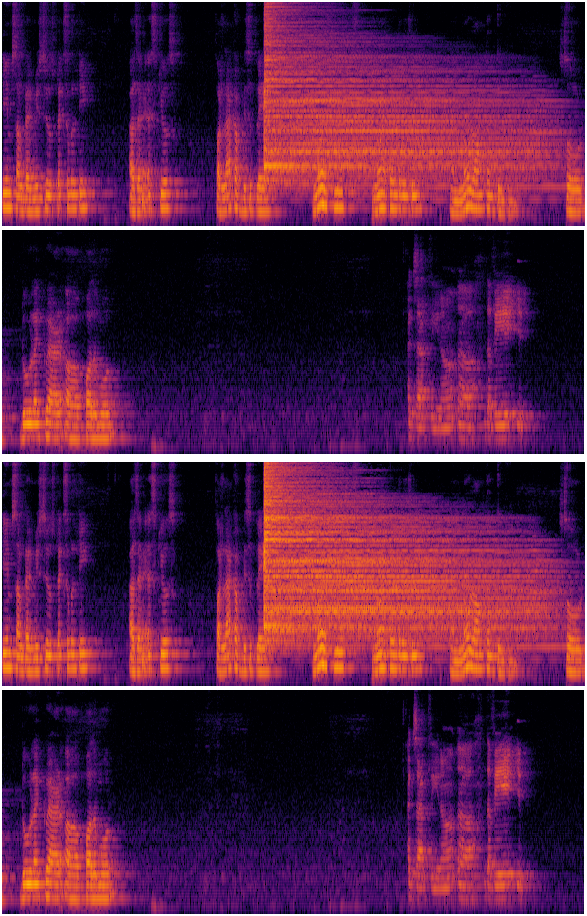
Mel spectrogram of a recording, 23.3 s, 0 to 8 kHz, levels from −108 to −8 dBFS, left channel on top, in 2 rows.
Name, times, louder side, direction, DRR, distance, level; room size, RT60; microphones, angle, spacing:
voice 1, 0.0-1.8 2.5-3.4 4.3-5.4 6.2-7.1 7.4-8.4 9.0-10.3 11.3-11.7 12.0-13.9, right 2 dB, 25° right, 5 dB, 0.8 m, -37 dB
sound 1, 5.2-11.4, right 6 dB, 70° right, 1.1 m, -35 dB
voice 2, 19.8-22.1, right 2 dB, 40° right, 2 dB, 2.6 m, -47 dB
25.0 x 12.0 x 3.4 m, 0.91 s
head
